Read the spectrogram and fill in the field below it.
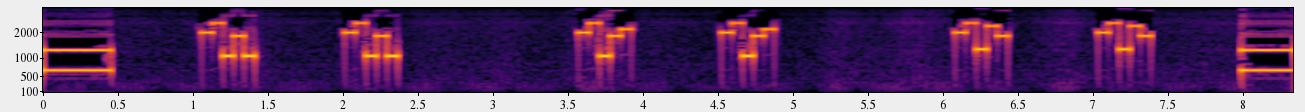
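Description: Five-tone selective call (ZVEI), heard as quick runs of five tones, tones of about 70 ms. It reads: 88171 88171 88179 88179 88307 88307
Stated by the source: ZVEI five-tone selective call 88191 received via SDR.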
